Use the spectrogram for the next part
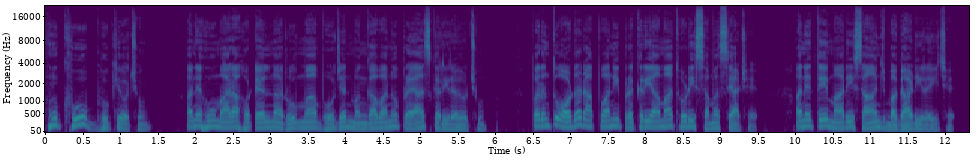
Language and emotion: Gujarati, sad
